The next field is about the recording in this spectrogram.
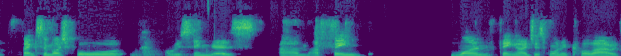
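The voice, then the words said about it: Non-native English accent. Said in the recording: “I apologize for my accent. I'm not from here”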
